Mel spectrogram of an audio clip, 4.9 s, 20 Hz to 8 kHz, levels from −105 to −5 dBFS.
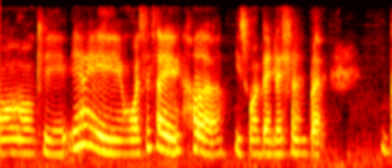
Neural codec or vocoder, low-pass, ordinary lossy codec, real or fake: codec, 24 kHz, 3 kbps, HILCodec; 7.2 kHz; none; fake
